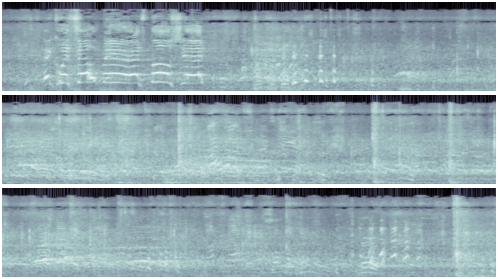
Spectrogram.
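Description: A crowd of spectators chatters and calls out in a large echoing arena.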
